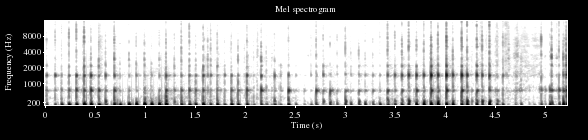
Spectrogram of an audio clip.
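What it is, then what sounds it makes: Hollow cardboard tube. An empty, hollow cardboard paper-towel roll about 25 cm long is held near the mic and tapped with the fingertips in a fast, uneven stream of dozens of hollow taps. Each tap is a deep, boomy thump around 90 Hz that dies away almost instantly, with a faint steady tone near 700 Hz and 1.4 kHz running under the patter.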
